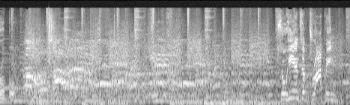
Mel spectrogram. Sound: cheering

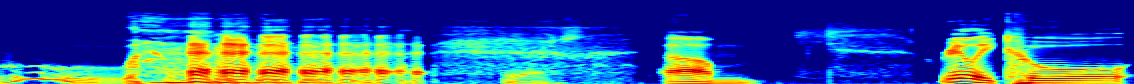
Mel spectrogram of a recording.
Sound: laughing

